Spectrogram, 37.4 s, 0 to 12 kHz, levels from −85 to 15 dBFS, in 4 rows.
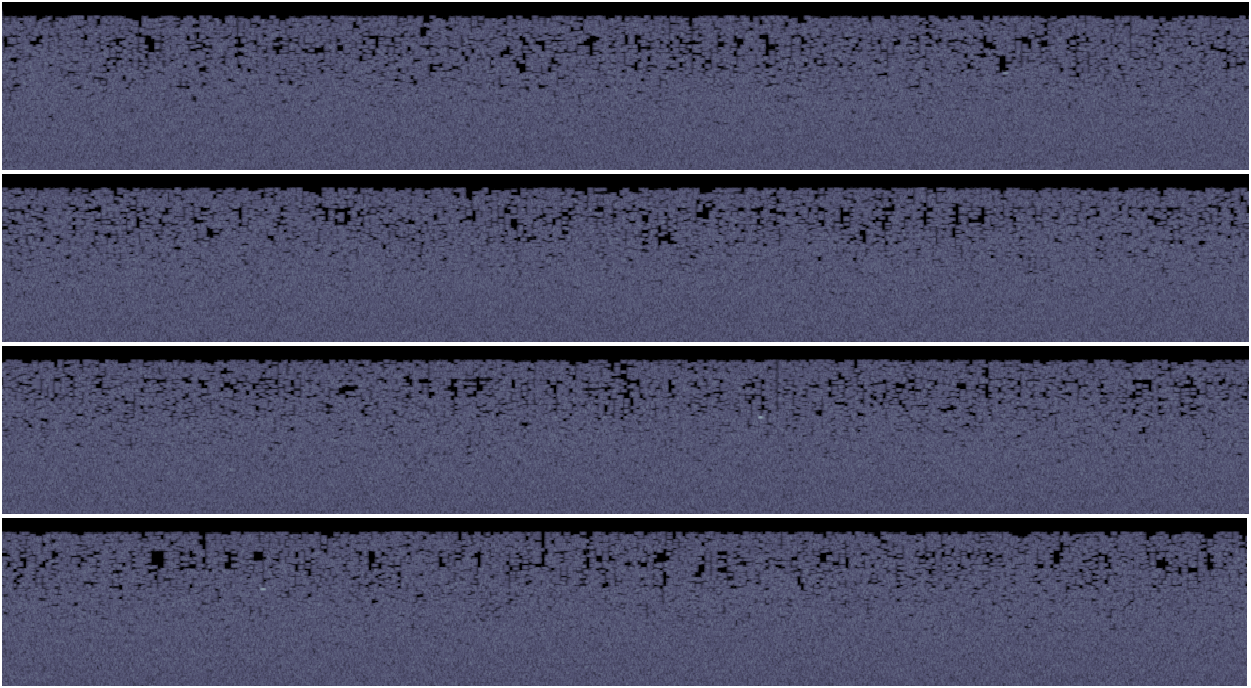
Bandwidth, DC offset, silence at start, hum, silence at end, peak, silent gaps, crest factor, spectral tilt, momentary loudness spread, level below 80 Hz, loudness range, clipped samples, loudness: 11.5 kHz; under 0.1%; 0 s; none; 0 s; -16 dBFS; none; 16 dB; 0 dB/octave; 0 LU; -56 dBFS; 0 LU; under 0.1%; -29 LUFS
